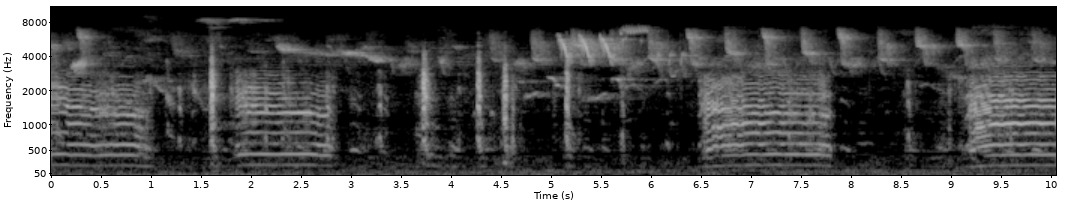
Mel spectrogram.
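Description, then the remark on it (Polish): A bird showing aggression toward a rival gives drawn-out, harmonic cries that shift into longer, strongly vibrating, bleating calls, repeated in bursts with short rasping notes between them, loud. “Słyszymy także przeciągły okrzyk, przechodzący stopniowo w dłuższe i silniej wibrujące dźwięki.”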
